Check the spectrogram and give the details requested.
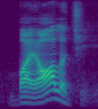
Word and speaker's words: biology: very carefully it's called biology biology biology biology anytime you see o l o g y that means study of that first o becomes o and louder or then legi biology psychology sociology zoology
